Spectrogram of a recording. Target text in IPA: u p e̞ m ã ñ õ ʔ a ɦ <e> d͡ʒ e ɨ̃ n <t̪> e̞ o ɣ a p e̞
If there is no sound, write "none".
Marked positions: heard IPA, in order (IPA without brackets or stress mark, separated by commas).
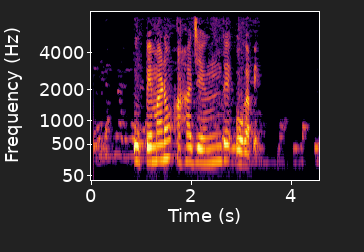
a, d̪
